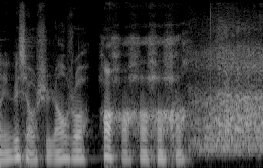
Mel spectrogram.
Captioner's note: laughing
